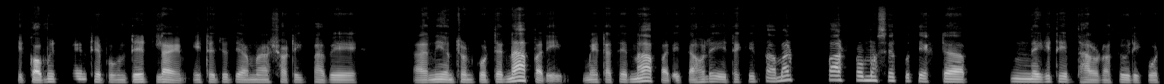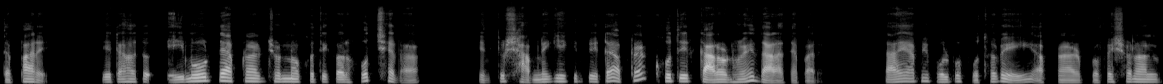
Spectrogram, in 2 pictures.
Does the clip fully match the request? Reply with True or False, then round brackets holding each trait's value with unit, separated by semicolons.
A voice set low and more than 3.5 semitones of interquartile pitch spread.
True (120 Hz; 4.2 semitones)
